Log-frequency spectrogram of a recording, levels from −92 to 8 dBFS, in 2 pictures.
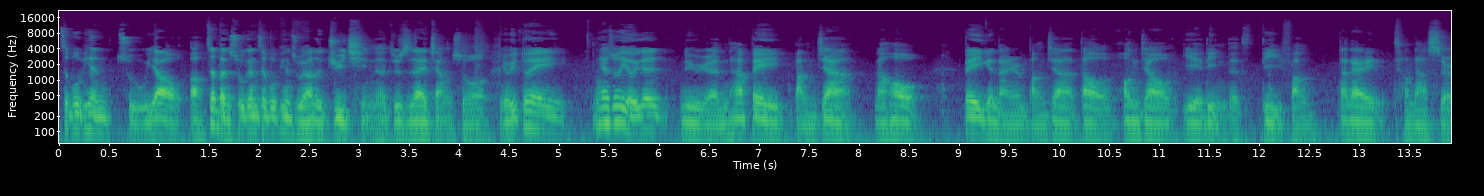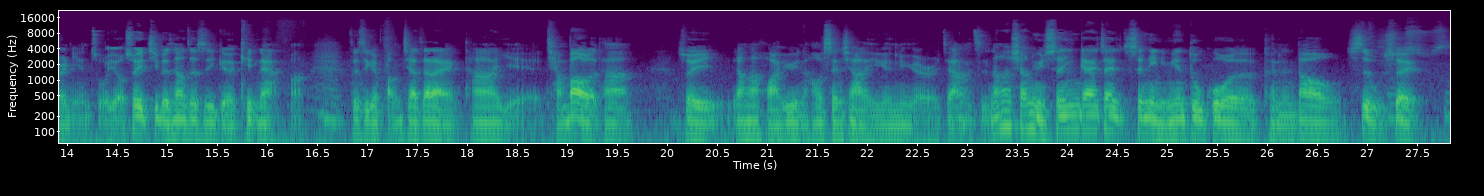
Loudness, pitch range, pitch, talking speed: -26 LUFS, 70-90 Hz, 80 Hz, 290 characters per minute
